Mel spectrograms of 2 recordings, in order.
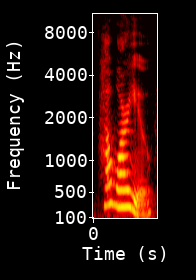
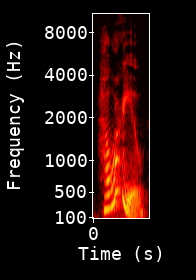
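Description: First: A W glide links the words smoothly. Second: The same.

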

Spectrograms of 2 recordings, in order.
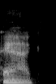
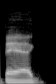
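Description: First: It is said with a general American vowel. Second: It is said with a Midwest-style vowel.

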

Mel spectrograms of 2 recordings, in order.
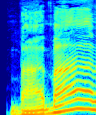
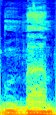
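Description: First: It sounds like talking to a baby. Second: It is said in a sexy voice.

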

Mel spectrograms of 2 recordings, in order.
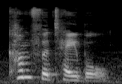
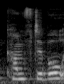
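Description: First: The ending is a full 'able' like the word able. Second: The ending is a short, reduced weak syllable. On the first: The speaker calls it wrong. "I often hear comfortable ... No, no, no" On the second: The speaker calls it right. "when the words are slightly longer, we change the pronunciation of able"

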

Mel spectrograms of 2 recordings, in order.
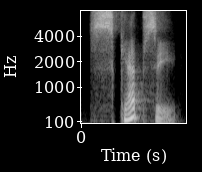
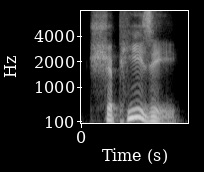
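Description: First: The name begins with an 'sk' sound. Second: The name begins with an 'sh' sound. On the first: The speaker calls it right. "phonetically it said Skepsi" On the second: The speaker calls it wrong. "as I would personally in my head was pronouncing it"

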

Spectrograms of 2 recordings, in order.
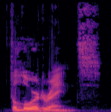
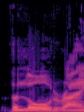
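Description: First: It is said in an American accent. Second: It is said in an Australian accent.

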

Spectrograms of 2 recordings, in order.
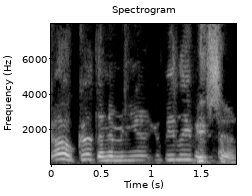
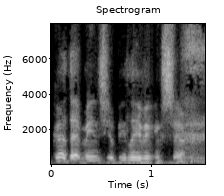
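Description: First: The line sounds friendly and charming. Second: The line sounds blunt and openly hostile. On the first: "He says it more like" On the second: "He doesn't say it with the tone I just used"

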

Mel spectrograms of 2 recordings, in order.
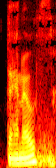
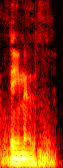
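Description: First: The first syllable rhymes with 'than'. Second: The first syllable rhymes with 'thane'. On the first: The speaker calls it right. "It's pronounced Thanos, He's a Than" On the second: The speaker calls it wrong. "not Thanos. He's not a Thane"

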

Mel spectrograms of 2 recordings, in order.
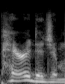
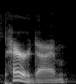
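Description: First: The g in the word is pronounced. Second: The g in the word is silent. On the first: The speaker calls it wrong. "I said paradigm one time" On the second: The speaker calls it right. "when the word is paradigm"

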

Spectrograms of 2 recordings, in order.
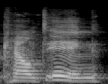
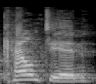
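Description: First: The final g sound is pronounced. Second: The final g sound is dropped.

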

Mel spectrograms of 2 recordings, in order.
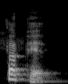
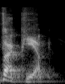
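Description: First: It is said in a plain, ordinary voice. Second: It is said in a funny, put-on voice.

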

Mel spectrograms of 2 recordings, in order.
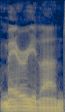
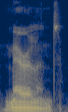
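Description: First: It is said the Irish local way. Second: It is said the American way. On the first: It names the estate back home. "as I used to think it was called" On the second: It names the US state. "we didn't say Maryland"

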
